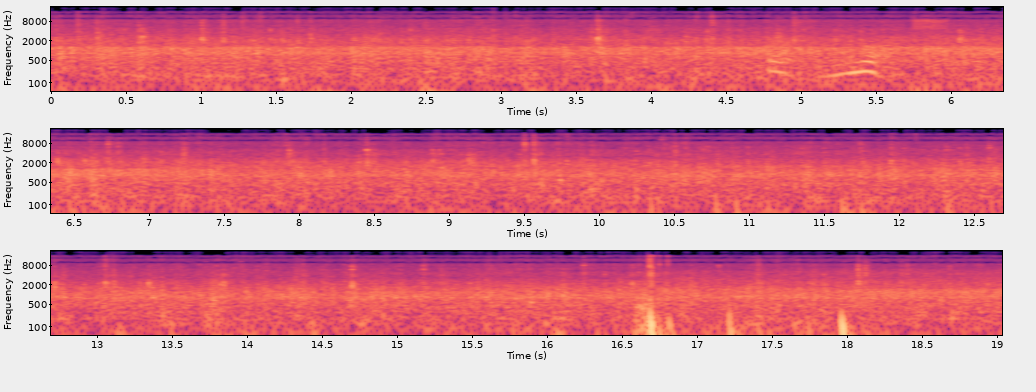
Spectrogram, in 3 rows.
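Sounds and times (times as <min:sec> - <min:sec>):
raindrops clicking close by: 0:00.0 - 0:19.0
steady rain hiss: 0:00.0 - 0:19.0.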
